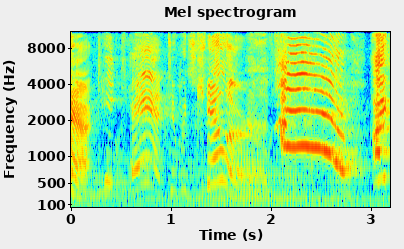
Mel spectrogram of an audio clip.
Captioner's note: screams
